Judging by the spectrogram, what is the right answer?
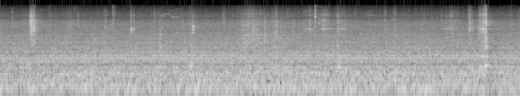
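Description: Fat sizzling on a freshly air-fried smoked pork hock in the open basket, with scattered sharp crackles and pops, over a steady hum.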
